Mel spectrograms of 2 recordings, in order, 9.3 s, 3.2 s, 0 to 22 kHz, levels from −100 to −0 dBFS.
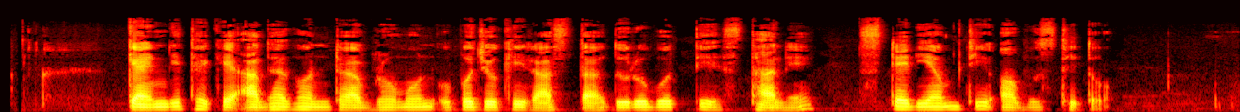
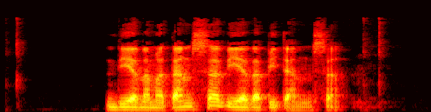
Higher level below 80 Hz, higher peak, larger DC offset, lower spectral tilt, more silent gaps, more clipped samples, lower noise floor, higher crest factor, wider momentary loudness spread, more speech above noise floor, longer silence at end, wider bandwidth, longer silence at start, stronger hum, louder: first, -50 dBFS vs -56 dBFS; first, 0 dBFS vs -8 dBFS; neither; about the same, -5.5 dB/octave vs -5 dB/octave; neither; neither; second, -62 dBFS vs -90 dBFS; about the same, 24 dB vs 20 dB; about the same, 13 LU vs 12 LU; second, 40 dB vs 63 dB; first, 1.05 s vs 0.7 s; about the same, 11.5 kHz vs 11.5 kHz; first, 0.95 s vs 0.8 s; neither; first, -23 LUFS vs -28 LUFS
